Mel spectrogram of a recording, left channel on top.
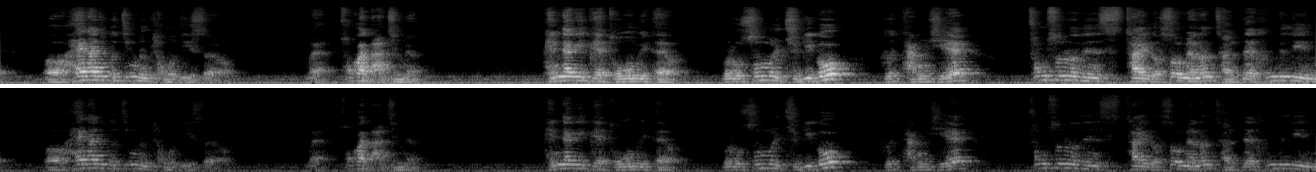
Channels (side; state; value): right; quieter; 12.2 dB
